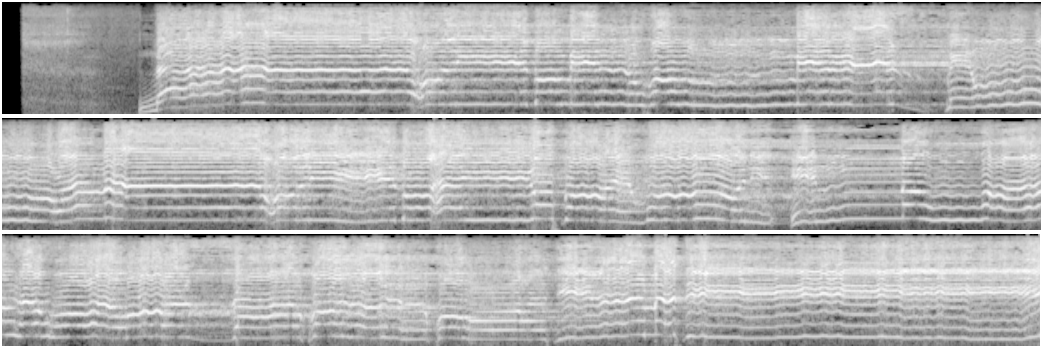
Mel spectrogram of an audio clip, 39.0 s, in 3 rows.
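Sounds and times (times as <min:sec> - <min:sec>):
beautiful recitation of a verse of a surah: 0:01.7 - 0:38.9.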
